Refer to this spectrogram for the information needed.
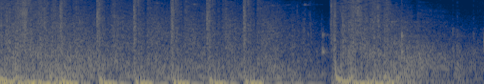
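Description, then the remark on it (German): Rapid bursts of video game gunfire crackle continuously, dense and loud with overlapping shots, a brief pause near the end before the firing resumes at full intensity. “Schieß drauf, schieß drauf, die sind beide gefleckt.”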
